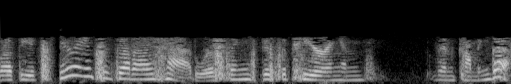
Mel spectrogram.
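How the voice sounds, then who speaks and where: A woman speaks in an unremarkable speaking voice at a fairly high pitch. Her pace is fairly slow and her pitch variation ordinary. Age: 60s. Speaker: caller. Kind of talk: call-in radio conversation. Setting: phone call. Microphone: caller hears feedback on the line.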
